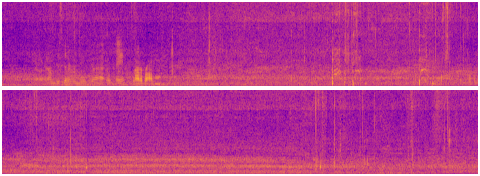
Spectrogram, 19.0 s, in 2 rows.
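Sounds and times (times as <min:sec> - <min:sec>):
car engine humming: 0:00.0 - 0:19.0.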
